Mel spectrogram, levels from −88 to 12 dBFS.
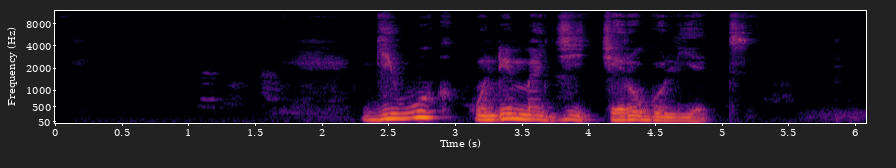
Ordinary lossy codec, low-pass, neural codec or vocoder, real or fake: none; none; none; real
